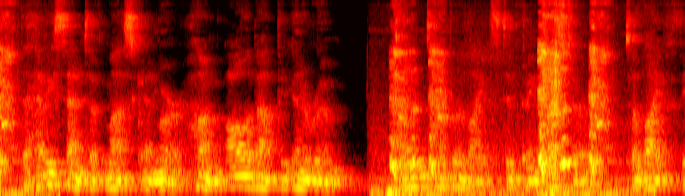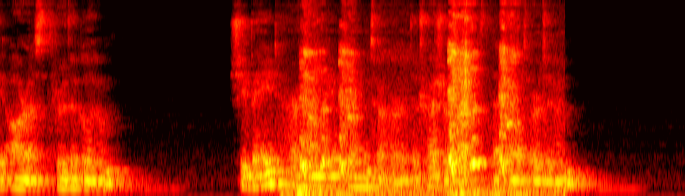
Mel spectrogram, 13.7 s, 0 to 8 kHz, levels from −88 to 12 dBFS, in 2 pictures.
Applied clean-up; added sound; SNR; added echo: none; Cough; 0 dB; reverberation time 0.6 s.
